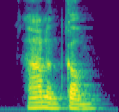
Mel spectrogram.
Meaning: 1. a cockscomb, the fleshy crest on the top of a rooster's head 2. a Mohawk (hairstyle) 3. synonym of cantharel (“chanterelle”)
- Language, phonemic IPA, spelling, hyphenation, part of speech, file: Dutch, /ˈɦaːnə(ŋ)kɑm/, hanenkam, ha‧nen‧kam, noun, Nl-hanenkam.ogg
